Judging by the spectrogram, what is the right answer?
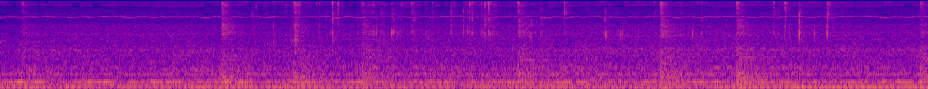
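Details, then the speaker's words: Washing machine that won't spin, loaded with wet towels, on full rinse: a steady low motor hum with no rising swish of rotation. The drum stays in the same spot; cause not confirmed, towels suspected. "Is it spinning? Let's see. No, still in the same spot."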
